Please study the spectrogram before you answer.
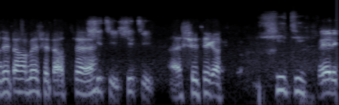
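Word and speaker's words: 七月: শিচিগাৎসু।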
